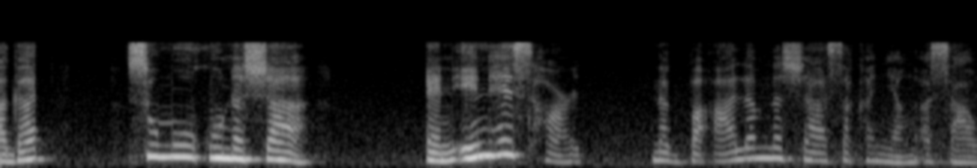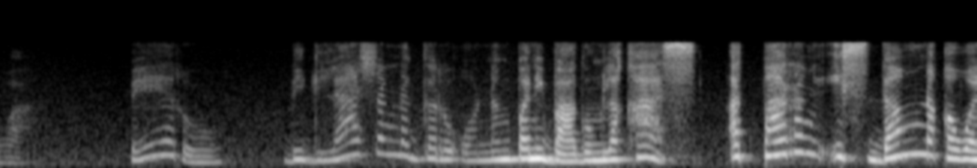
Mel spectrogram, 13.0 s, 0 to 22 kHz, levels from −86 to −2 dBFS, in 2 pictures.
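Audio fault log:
3.61–6.78 s and 7.46–9.72 s, automatic gain rising: Right after the talker backs off the mic around 3.5 s, the level drops by about 13 dB. The automatic gain control then slowly climbs about 5 dB to compensate, and later adds about another 4 dB. You can hear the voice and the room noise swell up together over a couple of seconds, because the gain stage lifts everything it receives, not just the speech.
9.87 s to the end, automatic gain falling: When the talker moves again around 9.5 s, the input becomes too loud for the gain applied. With all that boost still applied, the gain control sees it as too loud and starts backing off. So the voice comes in loud at first and then sinks gradually through the last few seconds, with the background noise dropping along with it.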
